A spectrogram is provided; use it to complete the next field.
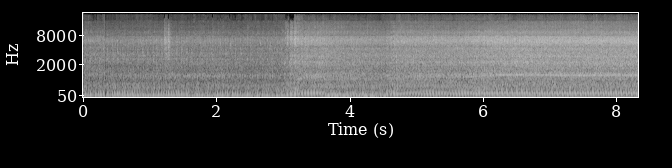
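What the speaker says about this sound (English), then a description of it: "The choke had to be up about this much in order for the ride mower to start." A Murray riding lawn mower, run after sitting a year and a carburetor cleaning, runs close and loud with a steady small-engine drone that shifts up in speed partway through.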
